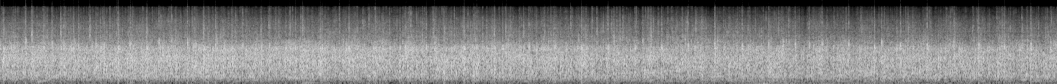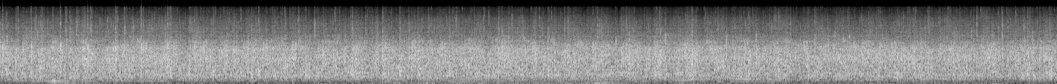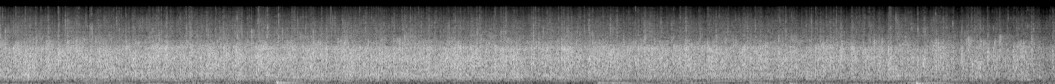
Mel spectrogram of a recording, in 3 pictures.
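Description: Large auditorium audience giving a standing ovation, loud sustained applause of many hands clapping at once.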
